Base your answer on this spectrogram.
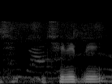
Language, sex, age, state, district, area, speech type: Bengali, male, 18-30, West Bengal, Uttar Dinajpur, rural, spontaneous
